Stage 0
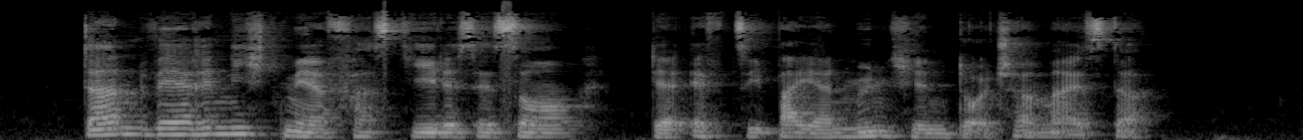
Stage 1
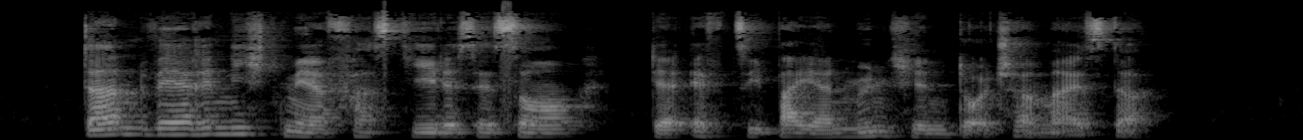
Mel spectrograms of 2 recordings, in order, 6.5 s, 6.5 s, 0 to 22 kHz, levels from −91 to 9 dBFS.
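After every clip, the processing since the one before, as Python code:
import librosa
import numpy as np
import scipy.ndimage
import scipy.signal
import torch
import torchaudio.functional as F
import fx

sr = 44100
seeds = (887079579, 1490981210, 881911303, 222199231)

y = scipy.signal.sosfilt(scipy.signal.bessel(2, 610.0, 'highpass', norm='mag', fs=sr, output='sos'), x)
y = y * 10.0 ** (-1.0 / 20.0)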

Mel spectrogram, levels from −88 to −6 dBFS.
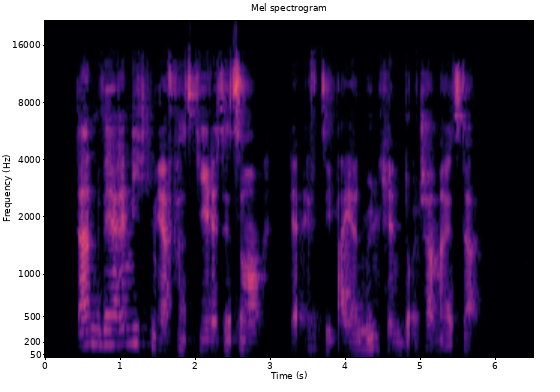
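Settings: y = fx.phaser_stages(x, sr, stages=2, low_hz=200.0, high_hz=1400.0, hz=1.7, feedback_pct=50)
y = fx.auto_swell(y, sr, attack_ms=108.0)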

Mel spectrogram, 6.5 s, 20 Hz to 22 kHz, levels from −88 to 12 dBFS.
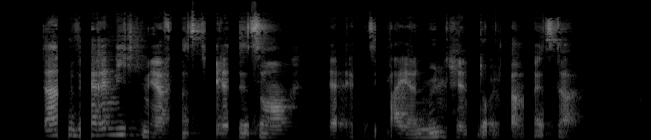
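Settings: y = fx.step_gate(x, sr, bpm=132, pattern='xx.xx.x.xxxxx', floor_db=-60.0, edge_ms=4.5)
y = y * 10.0 ** (-1.0 / 20.0)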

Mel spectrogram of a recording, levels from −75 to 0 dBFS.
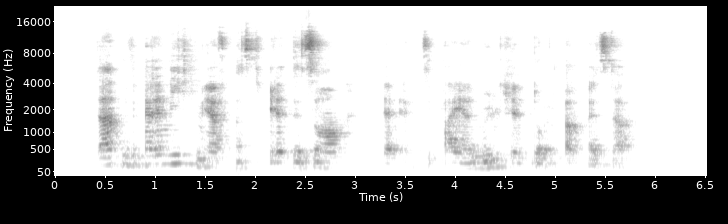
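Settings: y = fx.room_shoebox(x, sr, seeds[0], volume_m3=160.0, walls='furnished', distance_m=1.3)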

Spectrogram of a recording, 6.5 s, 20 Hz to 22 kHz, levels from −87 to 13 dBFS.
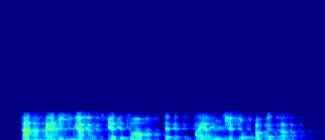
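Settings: y = fx.echo_feedback(x, sr, ms=178, feedback_pct=33, wet_db=-10)
y = fx.lpc_vocoder(y, sr, seeds[1], excitation='pitch_kept', order=10)
y = y * 10.0 ** (5.5 / 20.0)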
